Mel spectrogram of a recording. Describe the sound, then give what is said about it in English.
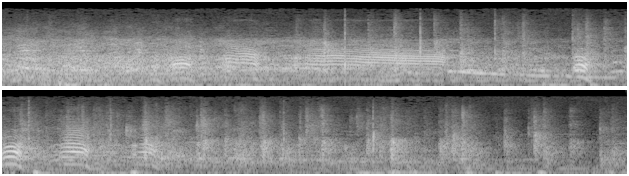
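Comedy audience clapping and laughing at a joke, with scattered claps and chuckles that thin out over a few seconds while a voice speaks. “You guys clap at that, but I walked on the Starbucks cop joke.”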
